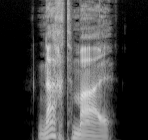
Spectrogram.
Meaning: supper, evening meal
- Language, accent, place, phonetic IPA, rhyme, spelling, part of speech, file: German, Germany, Berlin, [ˈnaxtˌmaːl], -axtmaːl, Nachtmahl, noun, De-Nachtmahl.ogg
